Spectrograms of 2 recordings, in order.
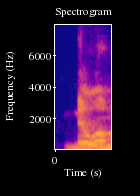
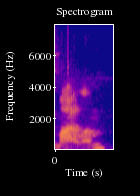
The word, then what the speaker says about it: Milum: I've been saying Milum on the show, but it's actually pronounced Milum.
